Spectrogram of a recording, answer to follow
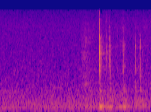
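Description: Quiet room tone, then a sharp click about one and a half seconds in followed by a few smaller plastic clicks, as a Lego minifigure's ninja mask is pulled off its head.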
